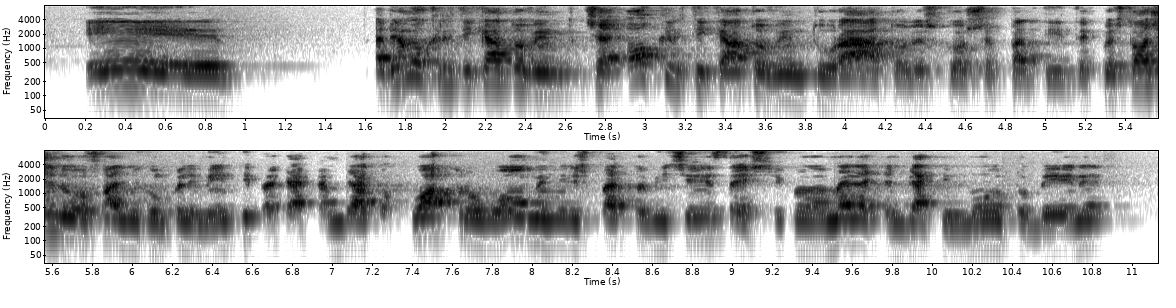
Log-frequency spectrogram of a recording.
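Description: Amid audible room echo, a man speaks very fast in a fairly high pitch with ordinary pitch variation. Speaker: guest football fan commentator. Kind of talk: commentary. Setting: video call. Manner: excited, enthusiastic. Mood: pleased, upbeat about the win. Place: home room. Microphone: video call.

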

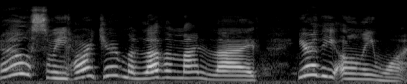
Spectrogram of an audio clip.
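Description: A put-on character voice, high-pitched with very wide pitch swings, moves at a fairly slow pace. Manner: sarcastic, mocking, sweet-talking.

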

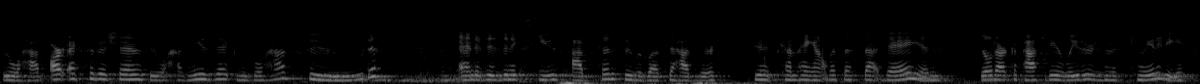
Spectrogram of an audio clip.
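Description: A woman speaks fairly quickly at a medium pitch with fairly even intonation, with audible room echo and noticeable background noise. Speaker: nonprofit communications manager. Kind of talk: public presentation at board meeting. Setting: school board meeting with audience. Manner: fast.

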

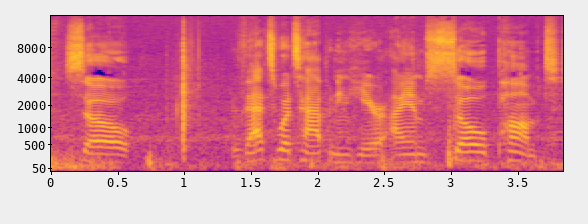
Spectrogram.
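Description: Noticeable background noise accompanies a man who speaks at a moderate pace. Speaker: sports vlogger. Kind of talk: casual vlog chat. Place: stadium. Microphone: camera far.

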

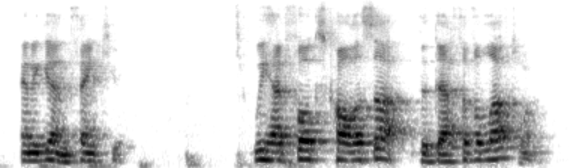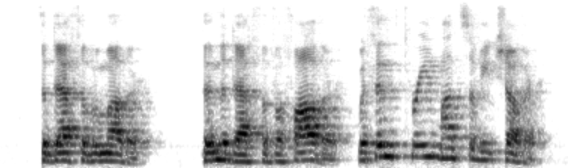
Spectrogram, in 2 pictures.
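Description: Fairly high male voice with some breathiness. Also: ordinary pitch variation, moderate pace. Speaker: financial advisor. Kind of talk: live show address to clients. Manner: sincere, conversational.

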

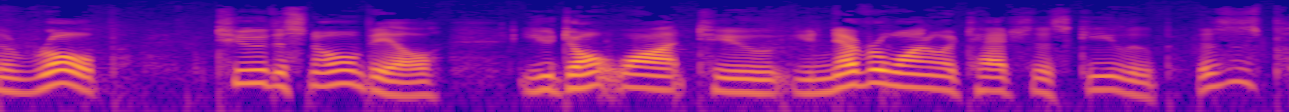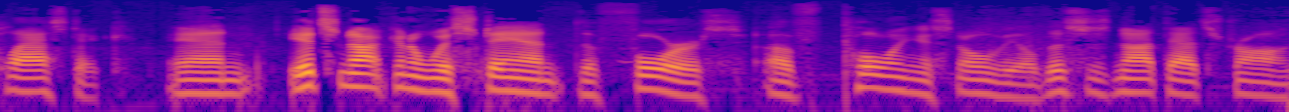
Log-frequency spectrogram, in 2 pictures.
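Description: The male voice moves along rather slowly. Its pitch rises and falls in a lively way. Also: dry sound with no echo. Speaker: snowmobile owner demonstrating. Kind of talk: tutorial. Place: open country.

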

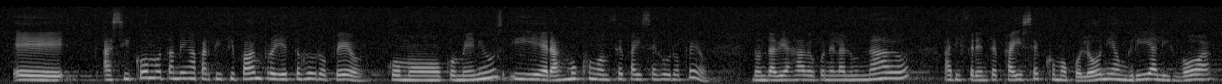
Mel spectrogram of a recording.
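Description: This woman's voice is fairly high in pitch, with ordinary pitch variation. She talks at a moderate pace over light background noise. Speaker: municipal education official presenting the ceremony; presenter. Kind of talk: ceremony presentation. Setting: stage with audience. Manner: formal. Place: hall. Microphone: podium.

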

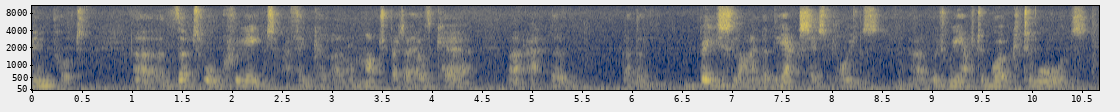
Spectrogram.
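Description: Noticeable background noise runs behind a woman talking at a moderate tempo. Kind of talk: formal speech, partly improvised. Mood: earnest, measured. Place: meeting room. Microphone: camera far.

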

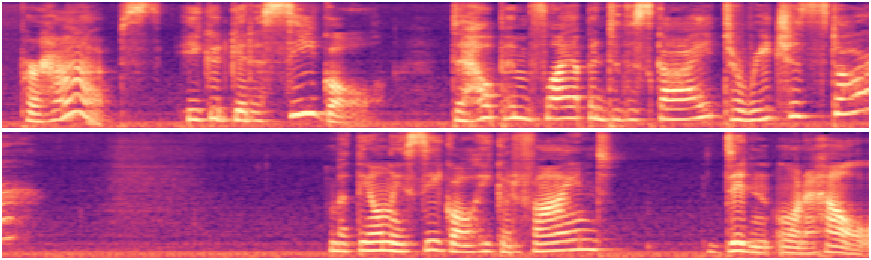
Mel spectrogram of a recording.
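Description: Her pitch fairly high and swinging very widely, a woman speaks at a fairly slow pace with long, frequent pauses. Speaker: children's book reader. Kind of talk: children's storybook read-aloud. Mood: gentle storytelling tone. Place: home room. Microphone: phone near.

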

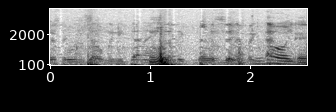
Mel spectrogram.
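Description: Loud background noise runs under a man's speech. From Dominican Republic. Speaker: radio announcer. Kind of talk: interview answer. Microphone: studio mic.

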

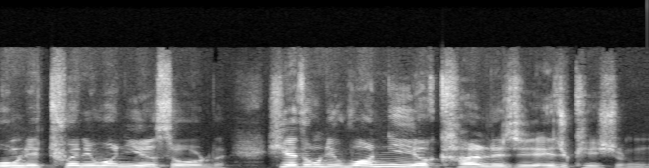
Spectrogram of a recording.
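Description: A man with a Korean accent and a high pitch speaks at a very slow pace, making very wide pitch swings in a dark, mellow tone against a quiet background. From South Korea. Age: 80s+. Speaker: retiree sharing family history; interviewee. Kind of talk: personal testimony interview. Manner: halting, frequent uh fillers. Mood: reflective, warm. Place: studio. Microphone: lapel.

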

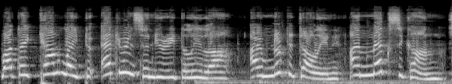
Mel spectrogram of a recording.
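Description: Extremely high-pitched put-on character voice, delivered at a moderate pace. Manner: polite, flustered.

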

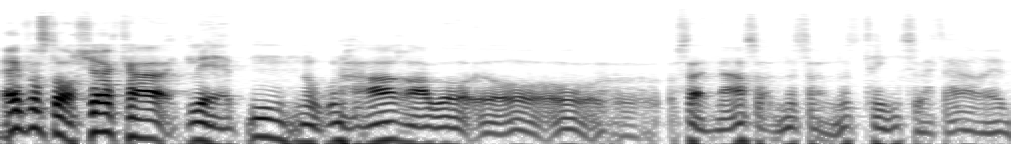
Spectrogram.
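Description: A man with a very deep, low pitch and vocal fry speaks at a fairly slow pace, his intonation lively and his loudness swinging widely against a quiet background. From Norway. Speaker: landowner commenting on a municipal complaint. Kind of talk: monologue commentary. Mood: frustrated, critical. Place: open country. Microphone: phone near.

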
